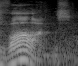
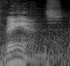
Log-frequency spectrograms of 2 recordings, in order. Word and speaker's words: Vans: wasn't into the culture oh is it pronounced vans you don't even know i thought it was vons i guess pronounced vans okay yeah i wore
